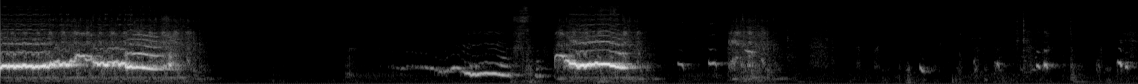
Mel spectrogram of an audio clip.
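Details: French Bulldog named Pepsi, indoors, answering back at a talking hamster toy: two long, loud whiny wails rising and falling, separated by softer wavering moans and a few faint short squeaks near the end.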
